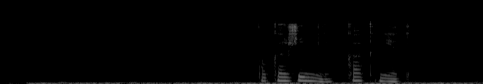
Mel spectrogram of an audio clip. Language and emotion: Russian, neutral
